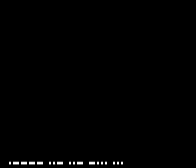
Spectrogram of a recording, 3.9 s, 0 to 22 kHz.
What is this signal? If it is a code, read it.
Morse code, heard as a keyed tone, about 30 wpm, 700 Hz. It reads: 1UUBS
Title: Five Challenging Letter-Number Combinations 30wpm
